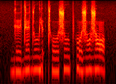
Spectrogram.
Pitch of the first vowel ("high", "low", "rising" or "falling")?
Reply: low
